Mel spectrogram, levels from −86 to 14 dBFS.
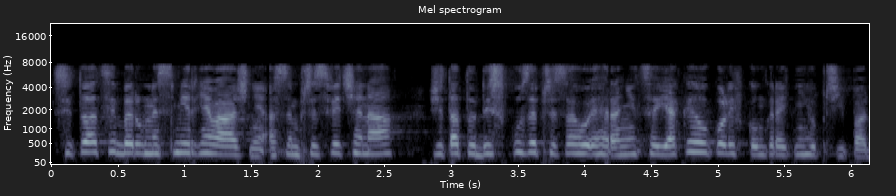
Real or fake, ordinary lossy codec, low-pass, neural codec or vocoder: real; none; 7.2 kHz; none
